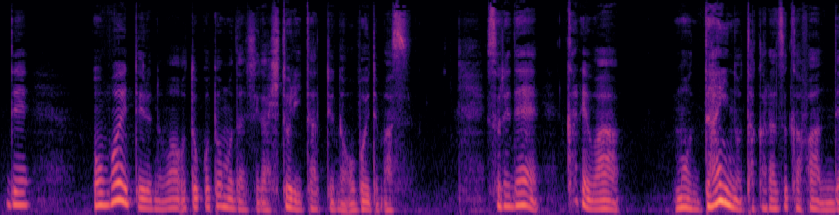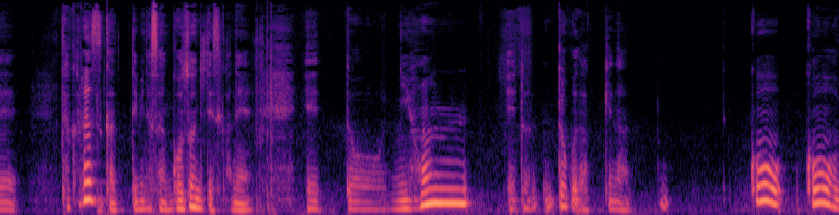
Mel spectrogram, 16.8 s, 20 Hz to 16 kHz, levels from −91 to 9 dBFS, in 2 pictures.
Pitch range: 125-170 Hz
